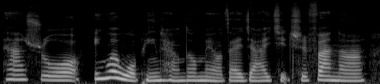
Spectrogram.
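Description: Woman playing mellow, precise young woman. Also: fairly low pitch, moderate pace, no echo, clean studio sound, close to an everyday voice. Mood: matter-of-fact. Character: precise, mock-serious young female dorm mate. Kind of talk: audio drama acting.

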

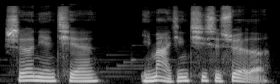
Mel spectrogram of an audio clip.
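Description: A woman's voice: sits low, normal speed, faint music behind. An actress playing a kind, patient middle-aged mother who tells her daughter a family story and looks after an elderly aunt. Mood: storytelling. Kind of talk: radio drama acting.

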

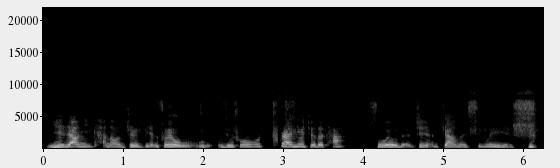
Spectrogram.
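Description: A woman's voice: fairly high pitch, animated, brisk, a little mellow, dry recording, lo-fi sound. A woman co-hosting a podcast in a casual discussion, circling back and repeating phrases as she works out her point. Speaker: podcast co-host. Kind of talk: casual discussion of audio dramas.

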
